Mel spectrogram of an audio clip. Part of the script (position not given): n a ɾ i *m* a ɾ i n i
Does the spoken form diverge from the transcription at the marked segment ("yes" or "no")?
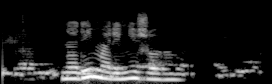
no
